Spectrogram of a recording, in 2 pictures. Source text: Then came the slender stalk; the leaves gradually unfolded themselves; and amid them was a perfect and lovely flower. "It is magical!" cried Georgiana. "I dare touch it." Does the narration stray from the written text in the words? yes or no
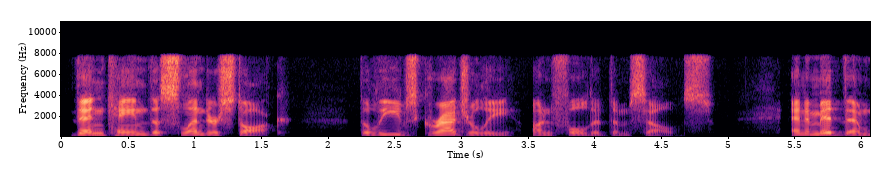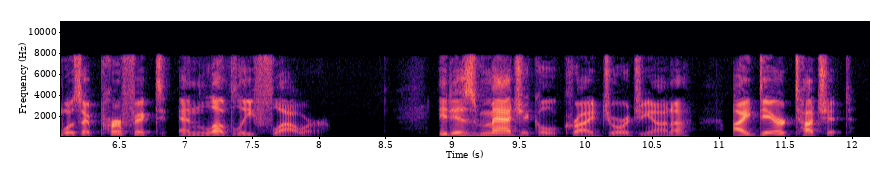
no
